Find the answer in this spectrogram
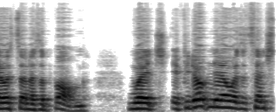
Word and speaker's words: bombe: and I remember what bombe translates to in French. Also, that's spelled B-O-M-B-E, so, because it's French, and they, don't like to pronounce the letters.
